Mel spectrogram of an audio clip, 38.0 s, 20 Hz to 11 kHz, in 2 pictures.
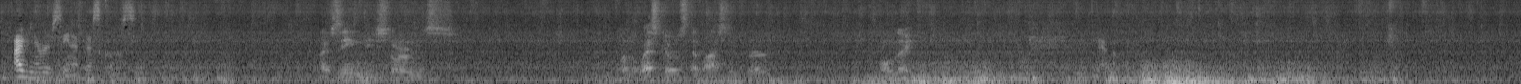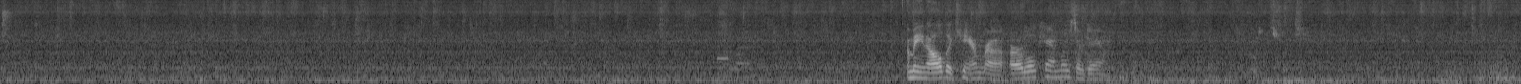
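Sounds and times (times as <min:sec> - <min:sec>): thunder rumbling: 0:00.0 - 0:06.2, 0:07.2 - 0:18.3, 0:30.5 - 0:38.0
steady rain: 0:00.0 - 0:38.0.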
